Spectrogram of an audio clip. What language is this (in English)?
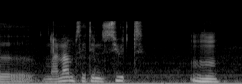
Wolof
